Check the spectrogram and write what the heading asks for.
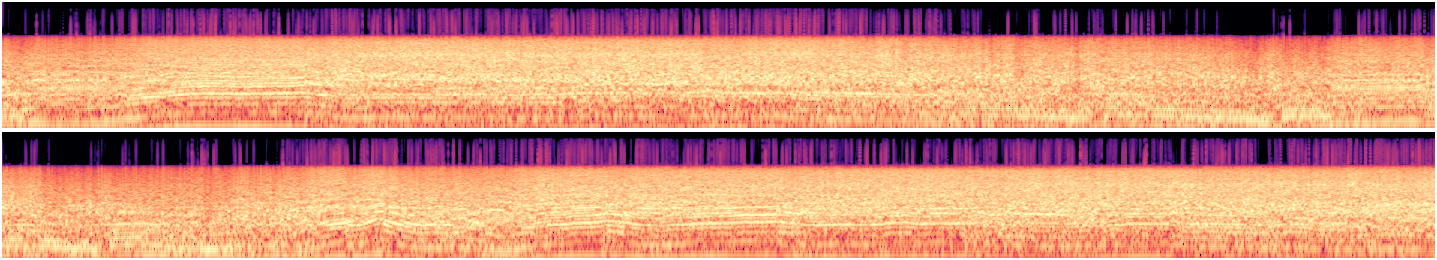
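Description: Dirt bike engine revving up and down as it is ridden over rough ground, its pitch rising and falling again and again under a loud, steady rush of noise.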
